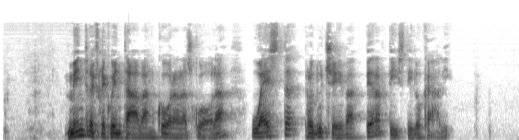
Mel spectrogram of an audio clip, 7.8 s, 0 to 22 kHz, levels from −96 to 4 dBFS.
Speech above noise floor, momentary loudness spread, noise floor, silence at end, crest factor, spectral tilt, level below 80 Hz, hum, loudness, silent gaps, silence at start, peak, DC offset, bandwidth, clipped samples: 47 dB; 12 LU; -64 dBFS; 1.1 s; 20 dB; -6.5 dB/octave; -40 dBFS; none; -18 LUFS; none; 0.95 s; 0 dBFS; under 0.1%; 11.5 kHz; under 0.1%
